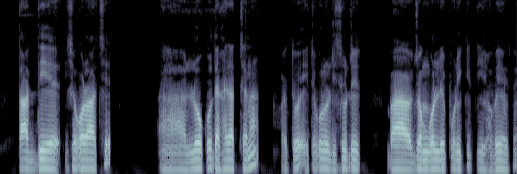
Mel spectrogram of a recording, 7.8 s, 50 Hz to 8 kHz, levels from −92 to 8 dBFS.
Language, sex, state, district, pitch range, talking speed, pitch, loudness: Bengali, male, West Bengal, Jalpaiguri, 105-115 Hz, 170 wpm, 115 Hz, -21 LUFS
